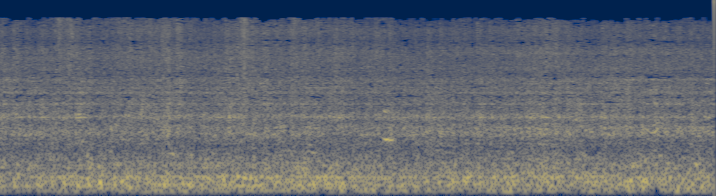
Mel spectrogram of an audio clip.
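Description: Bengawan passenger train running at speed, heard from on board as a steady, even noise that sits low.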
